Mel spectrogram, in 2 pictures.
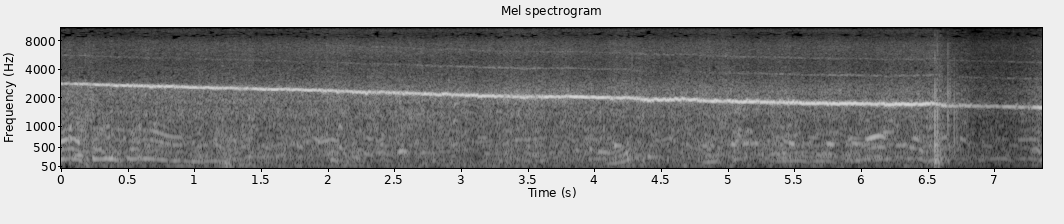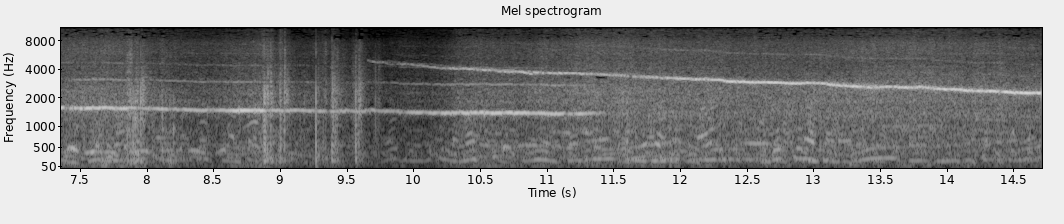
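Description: Spinning fireworks whistle with a high, slowly falling pitch.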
